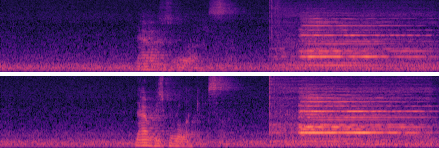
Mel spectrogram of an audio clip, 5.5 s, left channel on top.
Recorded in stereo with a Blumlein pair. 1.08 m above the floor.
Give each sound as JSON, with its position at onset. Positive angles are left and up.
{"t": 1.7, "sound": "a man speaking", "azimuth_deg": -25, "distance_m": 2.0}
{"t": 3.4, "sound": "a bell", "azimuth_deg": -35, "distance_m": 4.5}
